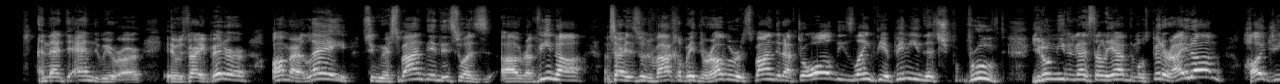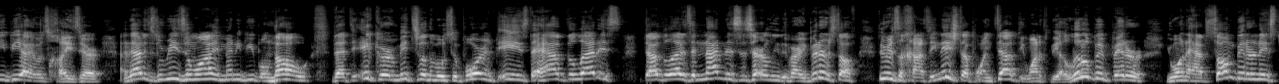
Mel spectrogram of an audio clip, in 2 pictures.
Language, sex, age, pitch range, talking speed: English, male, 30-49, 190-255 Hz, 240 wpm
